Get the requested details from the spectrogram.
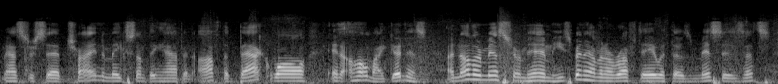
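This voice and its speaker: A man calling esports play-by-play, giving a brisk, steady account of the action. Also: fairly high pitch, a little hiss or hum. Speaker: play-by-play caster.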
